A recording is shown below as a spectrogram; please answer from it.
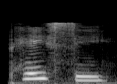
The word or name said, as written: pacey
